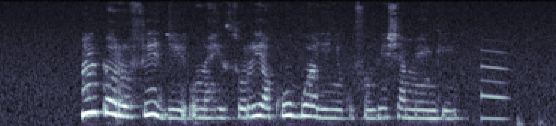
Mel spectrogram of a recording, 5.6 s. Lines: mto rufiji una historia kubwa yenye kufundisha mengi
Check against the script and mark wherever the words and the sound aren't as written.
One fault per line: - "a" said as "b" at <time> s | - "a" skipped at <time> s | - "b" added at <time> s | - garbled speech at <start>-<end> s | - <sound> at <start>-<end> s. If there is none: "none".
- chirp at 4.8-5.1 s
